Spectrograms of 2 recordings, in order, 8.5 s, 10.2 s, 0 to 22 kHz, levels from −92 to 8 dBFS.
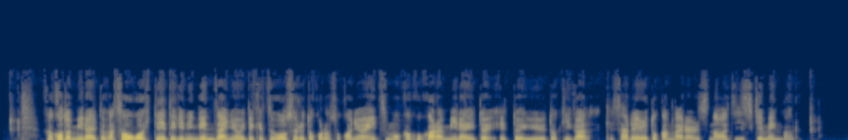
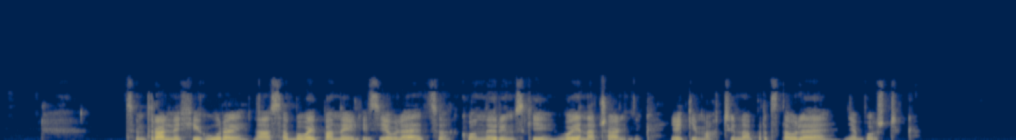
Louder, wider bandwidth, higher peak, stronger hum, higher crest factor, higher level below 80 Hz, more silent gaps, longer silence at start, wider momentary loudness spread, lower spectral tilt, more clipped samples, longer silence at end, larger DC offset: first, -22 LUFS vs -27 LUFS; about the same, 10.5 kHz vs 9.8 kHz; first, 0 dBFS vs -4 dBFS; neither; second, 20 dB vs 26 dB; first, -56 dBFS vs -68 dBFS; neither; second, 0.25 s vs 1.25 s; about the same, 10 LU vs 11 LU; first, -6 dB/octave vs -4.5 dB/octave; neither; second, 0.55 s vs 1.05 s; neither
